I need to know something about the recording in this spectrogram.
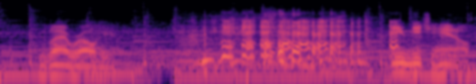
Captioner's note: everybody laughs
